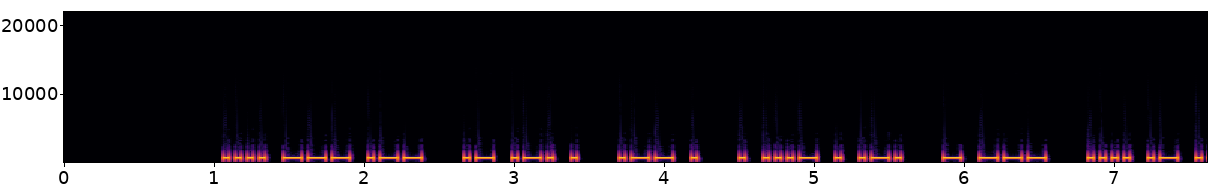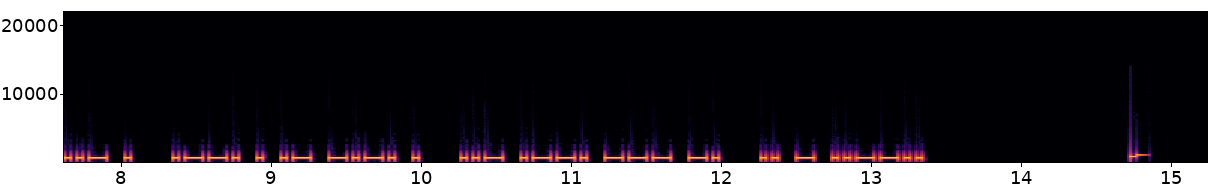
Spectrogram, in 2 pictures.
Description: Morse code, heard as a keyed tone, about 30 wpm, 700 Hz. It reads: HOW ARE WE EVER TO HAVE PEACE UPON IT?
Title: Sentences from Top 1500 Words 30wpm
